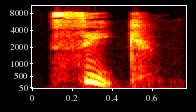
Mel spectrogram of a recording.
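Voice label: "seek", British English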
